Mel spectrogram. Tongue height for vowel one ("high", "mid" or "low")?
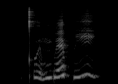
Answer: high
